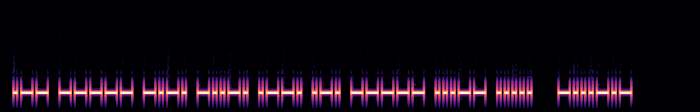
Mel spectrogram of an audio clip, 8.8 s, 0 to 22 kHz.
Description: Morse code, heard as a keyed tone, about 24 wpm, 700 Hz. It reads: W0C/PR035 <BK>
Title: SOTA QSO Practice 25wpm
